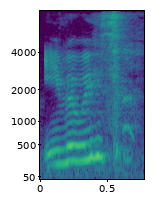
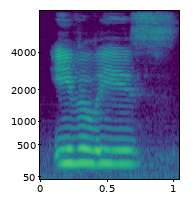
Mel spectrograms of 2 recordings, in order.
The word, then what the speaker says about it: Ivalice: Don't do revisited multiple Ivalice. times. Yeah. I think I say it like Evilise.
